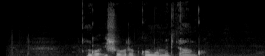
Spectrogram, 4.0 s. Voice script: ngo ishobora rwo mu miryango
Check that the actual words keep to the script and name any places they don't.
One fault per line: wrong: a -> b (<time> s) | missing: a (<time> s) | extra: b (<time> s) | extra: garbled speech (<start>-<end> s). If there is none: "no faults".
no faults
